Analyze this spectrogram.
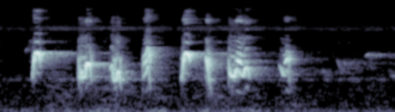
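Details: Sooty-headed bulbul singing, a wild bird used as a decoy for calling others: two quick bursts of bright, slurred chirping notes, each phrase of about four notes dropping and rising, clean and loud over a silent background.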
